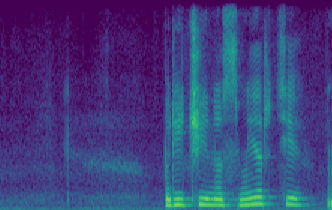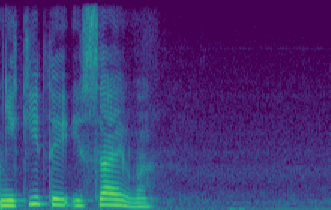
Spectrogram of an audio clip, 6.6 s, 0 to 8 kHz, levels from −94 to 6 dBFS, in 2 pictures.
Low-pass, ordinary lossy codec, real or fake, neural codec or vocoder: none; none; real; none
